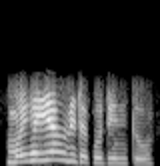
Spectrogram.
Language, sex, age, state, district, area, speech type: Assamese, female, 18-30, Assam, Barpeta, rural, conversation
